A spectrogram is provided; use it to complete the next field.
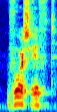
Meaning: prescription, regulation
- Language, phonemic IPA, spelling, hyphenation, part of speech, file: Dutch, /ˈvoːr.sxrɪft/, voorschrift, voor‧schrift, noun, Nl-voorschrift.ogg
